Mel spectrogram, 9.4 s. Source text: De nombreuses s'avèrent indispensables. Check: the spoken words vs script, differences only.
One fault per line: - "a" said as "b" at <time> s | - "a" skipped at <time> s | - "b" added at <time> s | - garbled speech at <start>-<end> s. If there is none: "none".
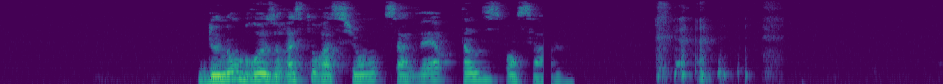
- "restaurations" added at 2.8 s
